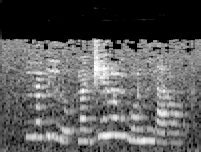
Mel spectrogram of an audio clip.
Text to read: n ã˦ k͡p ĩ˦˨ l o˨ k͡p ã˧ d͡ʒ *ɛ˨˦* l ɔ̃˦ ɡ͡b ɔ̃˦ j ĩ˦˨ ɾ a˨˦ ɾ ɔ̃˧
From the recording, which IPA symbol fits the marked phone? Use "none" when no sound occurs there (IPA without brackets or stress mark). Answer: ɛ˦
